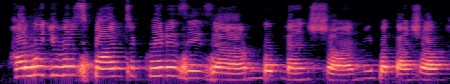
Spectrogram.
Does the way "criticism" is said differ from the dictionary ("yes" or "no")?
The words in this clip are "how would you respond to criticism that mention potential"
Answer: no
